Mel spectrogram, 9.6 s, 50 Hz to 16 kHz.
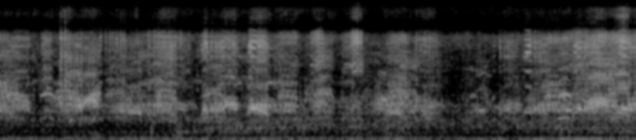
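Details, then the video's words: Sandhill cranes on their 2021 migration through south central Nebraska, heard from about 30 meters: a dense flock chorus of rolling, rattling, trumpeting calls that overlap continuously, rising and falling in waves without pause. "6 minutes of sandhill cranes 2021 migration"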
